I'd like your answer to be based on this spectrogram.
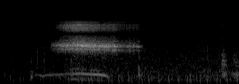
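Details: Sleeping cat snoring while lying on a couch: a single high, whistling, wheezy snore on one breath.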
